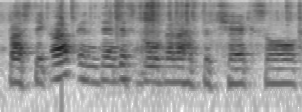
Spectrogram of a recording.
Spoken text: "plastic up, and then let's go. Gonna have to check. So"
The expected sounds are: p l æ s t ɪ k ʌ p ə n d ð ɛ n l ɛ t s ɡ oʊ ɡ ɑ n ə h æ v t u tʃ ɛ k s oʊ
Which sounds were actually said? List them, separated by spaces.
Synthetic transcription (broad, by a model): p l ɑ s t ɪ k ʌ p ə n d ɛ n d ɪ s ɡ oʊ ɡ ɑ l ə h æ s t u tʃ ɛ k s oʊ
